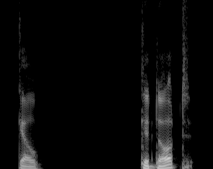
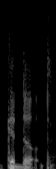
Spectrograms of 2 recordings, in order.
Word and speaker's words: Gal Gadot: Gal Gadot is the pronunciation. – Yes. Okay. – I looked it up. – Okay. – Because we had that discussion the last time I said her name, and it's Gadot.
